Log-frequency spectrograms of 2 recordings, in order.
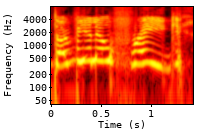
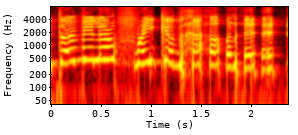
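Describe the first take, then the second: First: Giggling through the words, pitched up; giggly mock jab; laughing mock quote. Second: Higher, giggling repeat of the jab; giggly mock jab again; laughing repeat. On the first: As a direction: laugh it out as a teasing friend. Imagined friends' mocking remark. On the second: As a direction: tease it through a laugh. Repeat of imagined mocking remark.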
